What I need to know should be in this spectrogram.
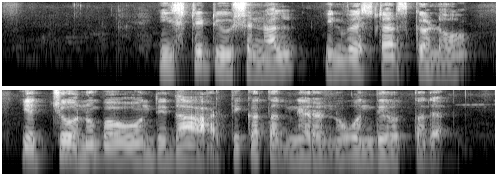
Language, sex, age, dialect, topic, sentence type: Kannada, male, 18-24, Mysore Kannada, banking, statement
